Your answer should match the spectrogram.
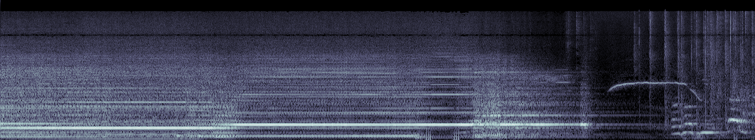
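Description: Electric guitars ring out through amplifiers in long held tones and feedback, with no drums, as a heavy rock song ends. The sound cuts off about twelve seconds in. A short high whistling tone rises and falls, followed by a few clicks.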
